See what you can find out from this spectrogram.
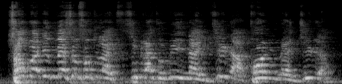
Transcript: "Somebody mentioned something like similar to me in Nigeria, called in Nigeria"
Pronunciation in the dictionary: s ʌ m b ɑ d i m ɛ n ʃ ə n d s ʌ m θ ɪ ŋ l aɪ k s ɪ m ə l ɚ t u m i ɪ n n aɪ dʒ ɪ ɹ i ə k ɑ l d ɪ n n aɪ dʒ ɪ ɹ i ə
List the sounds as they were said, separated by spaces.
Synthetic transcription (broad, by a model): s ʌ m b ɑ d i m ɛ ʃ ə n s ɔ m t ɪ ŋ l aɪ k s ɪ m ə l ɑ t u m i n n aɪ dʒ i ɹ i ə k ɑ d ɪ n n aɪ dʒ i ɹ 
